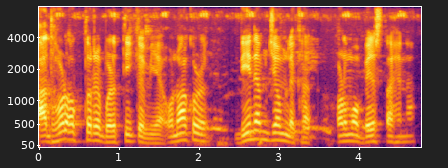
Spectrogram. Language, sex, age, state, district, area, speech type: Santali, male, 60+, Odisha, Mayurbhanj, rural, spontaneous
